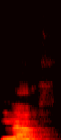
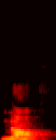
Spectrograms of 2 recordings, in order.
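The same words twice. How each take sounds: First: It is said in an American accent. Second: It is said in a British accent. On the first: "second பண்ணது American English" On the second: "first நான் pronounce பண்ணுறது எல்லாமே British"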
